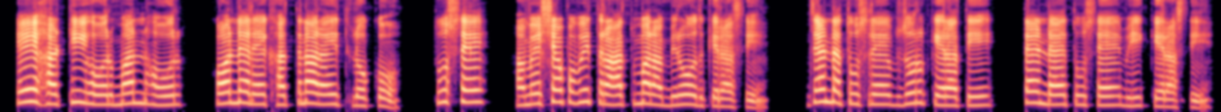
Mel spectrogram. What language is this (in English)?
Kullu Pahari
